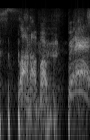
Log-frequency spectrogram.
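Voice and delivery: slow build to a high shout; exasperated cursing. Acted. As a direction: drag it out, then explode on the last word. Exasperated at meeting Candy again.

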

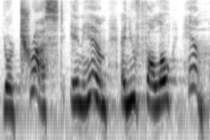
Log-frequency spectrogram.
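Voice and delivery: impassioned high, loud altar call; preaching. Acted. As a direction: preach it out, pleading. Altar call at full force.

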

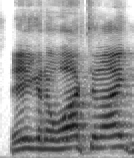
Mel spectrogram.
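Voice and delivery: lightly voiced friendly stranger; stranger's voice. Retold exchange with stranger.

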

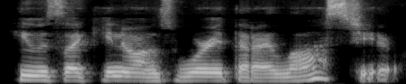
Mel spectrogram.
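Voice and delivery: ordinary talk, nothing marked

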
